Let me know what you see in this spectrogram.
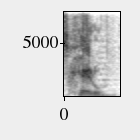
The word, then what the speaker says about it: Geru: yo estaba un poquito confundido, yo pensé que era Jeru porque se escribe con, con, G.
